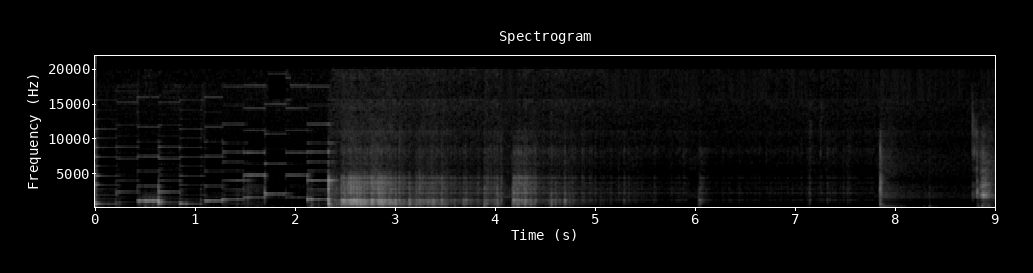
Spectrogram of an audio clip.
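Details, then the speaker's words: Commodore 64 with cleaned edge connectors under the cartridge diagnostic harness, SID sound test after the interrupt test: clean stepped beeps rising and falling in pitch, then hiss and clicks; SID chip appears to be working. "And that is a rare thing in my in my experience, a SID that's actually working or at least it seems to be so far."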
